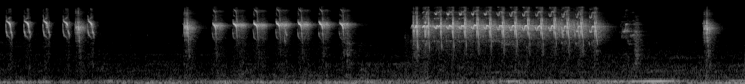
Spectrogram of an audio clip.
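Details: A male and female velvet-fronted nuthatch, used to attract wild birds, give rapid high chips in short series. A long, dense, harsh trill follows, then a couple of isolated notes.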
